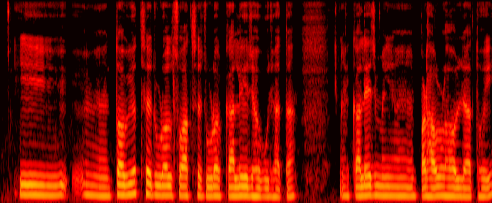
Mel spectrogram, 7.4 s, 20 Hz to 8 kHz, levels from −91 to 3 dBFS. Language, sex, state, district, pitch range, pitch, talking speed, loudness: Bhojpuri, male, Bihar, Gopalganj, 130-145 Hz, 135 Hz, 145 wpm, -36 LUFS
